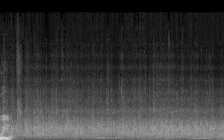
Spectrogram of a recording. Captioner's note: crowd applauds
